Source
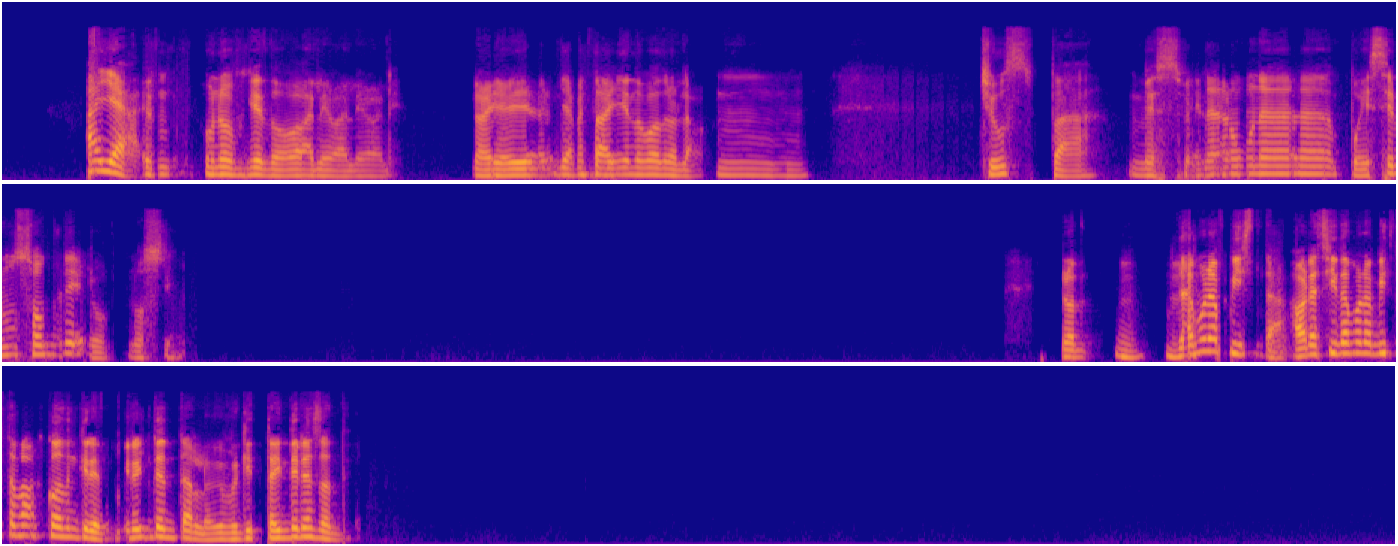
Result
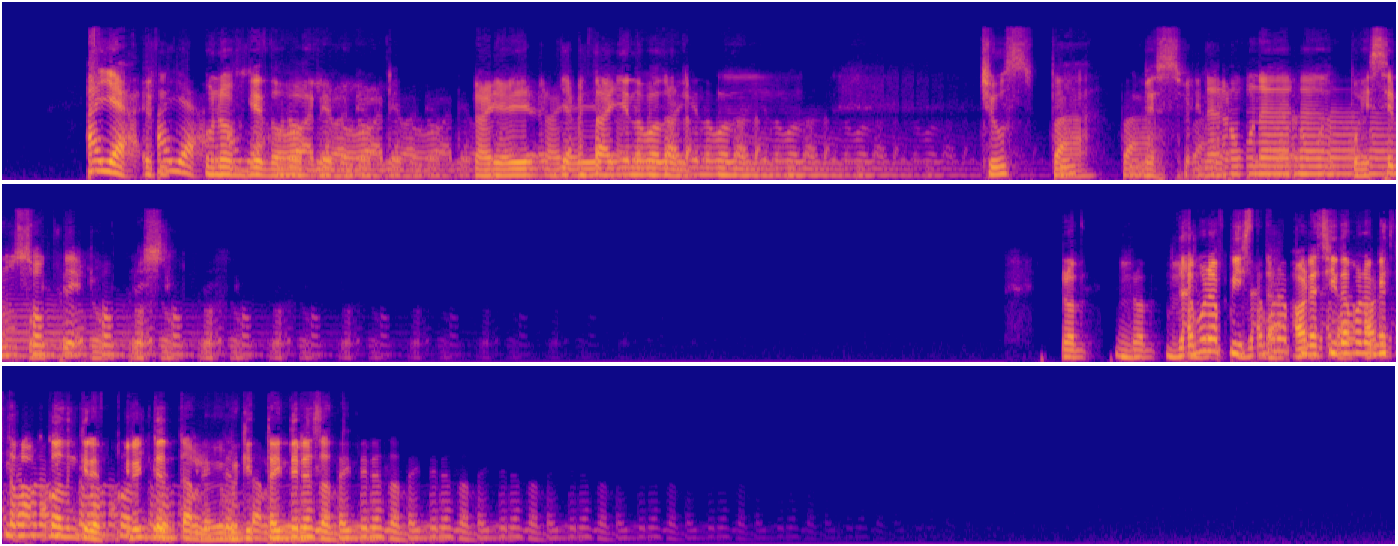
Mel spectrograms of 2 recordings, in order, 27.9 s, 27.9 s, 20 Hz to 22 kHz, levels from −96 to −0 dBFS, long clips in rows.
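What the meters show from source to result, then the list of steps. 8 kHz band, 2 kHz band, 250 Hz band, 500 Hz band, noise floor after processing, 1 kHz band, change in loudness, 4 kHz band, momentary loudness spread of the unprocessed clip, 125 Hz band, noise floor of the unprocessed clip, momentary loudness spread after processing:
0.0 dB, −4.0 dB, +1.5 dB, +1.0 dB, −78 dBFS, 0.0 dB, −0.5 dB, −0.5 dB, 16 LU, +1.5 dB, −81 dBFS, 15 LU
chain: parametric band 1,600 Hz −12.5 dB 0.32 octaves
bucket-brigade delay 462 ms, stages 4,096, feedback 40%, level −5 dB

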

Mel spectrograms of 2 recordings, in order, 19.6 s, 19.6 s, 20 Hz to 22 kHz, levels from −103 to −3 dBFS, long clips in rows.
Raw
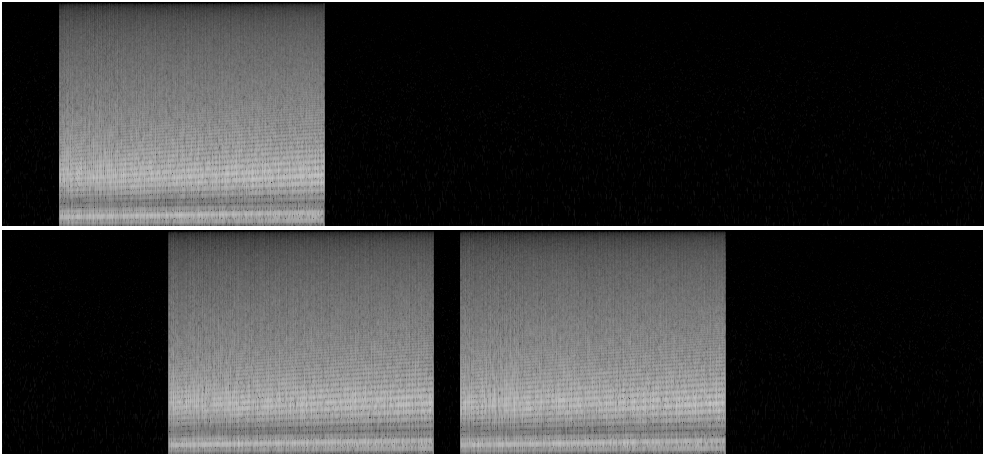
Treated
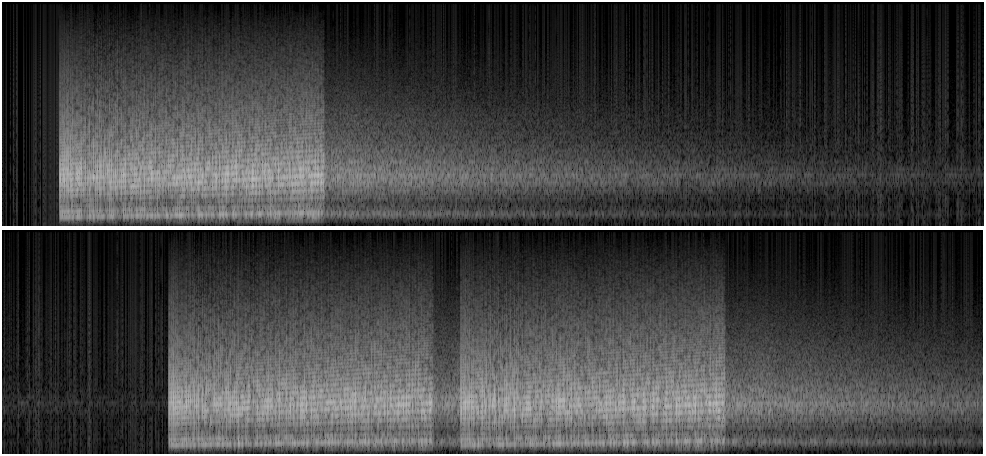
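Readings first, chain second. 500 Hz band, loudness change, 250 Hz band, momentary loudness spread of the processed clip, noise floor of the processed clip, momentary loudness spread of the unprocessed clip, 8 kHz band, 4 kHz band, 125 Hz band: −5.0 dB, −8.5 dB, −11.5 dB, 18 LU, −72 dBFS, 4 LU, −18.5 dB, −14.0 dB, −17.5 dB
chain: Bessel high-pass filter 480 Hz, order 4
reverb reduction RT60 1.8 s
spectral tilt −4.5 dB per octave
surface crackle 100 per second −44 dBFS
on a send: feedback delay with all-pass diffusion 455 ms, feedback 76%, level −16 dB
on the sum: level −2.5 dB

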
